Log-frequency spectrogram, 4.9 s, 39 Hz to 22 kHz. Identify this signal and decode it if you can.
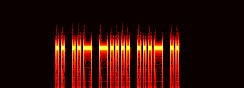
Morse code, heard as a keyed tone, about 22 wpm, 700 Hz. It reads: IU6VI
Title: Five Challenging Letter-Number Combinations 22wpm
